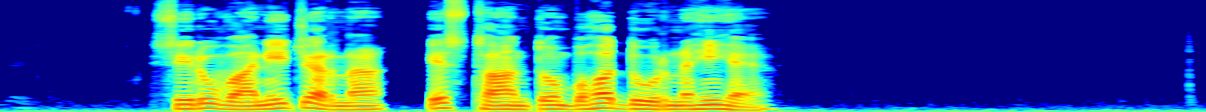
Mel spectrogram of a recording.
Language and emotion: Punjabi, neutral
